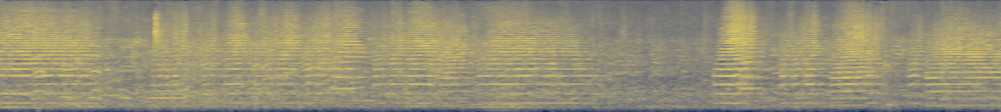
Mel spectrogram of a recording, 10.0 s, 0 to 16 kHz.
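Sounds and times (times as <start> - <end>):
trumpet notes: 0.0 - 6.3, 7.0 - 10.0.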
